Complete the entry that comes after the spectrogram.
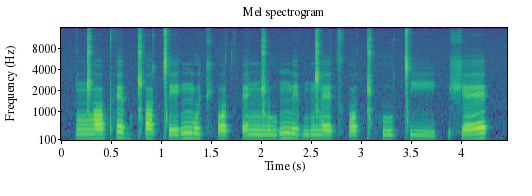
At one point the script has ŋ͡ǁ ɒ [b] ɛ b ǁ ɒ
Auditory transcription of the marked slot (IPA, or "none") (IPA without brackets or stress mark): pʰ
